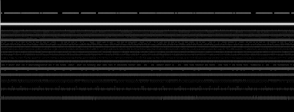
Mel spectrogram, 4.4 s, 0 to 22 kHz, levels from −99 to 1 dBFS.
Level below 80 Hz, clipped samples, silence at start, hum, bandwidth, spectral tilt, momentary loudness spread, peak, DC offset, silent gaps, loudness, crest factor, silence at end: under -90 dBFS; under 0.1%; 0 s; none; 14.5 kHz; 10 dB/octave; 0 LU; -8 dBFS; under 0.1%; none; -9 LUFS; 4 dB; 0 s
